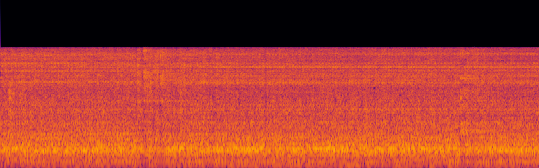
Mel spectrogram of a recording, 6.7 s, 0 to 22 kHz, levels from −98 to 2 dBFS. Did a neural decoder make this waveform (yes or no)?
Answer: no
